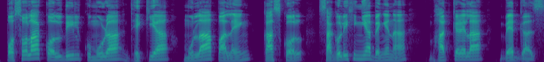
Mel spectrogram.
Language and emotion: Assamese, neutral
